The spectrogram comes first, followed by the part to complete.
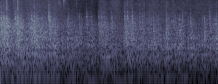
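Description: A large wooden closet door sliding open along its track, giving a steady rolling noise.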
